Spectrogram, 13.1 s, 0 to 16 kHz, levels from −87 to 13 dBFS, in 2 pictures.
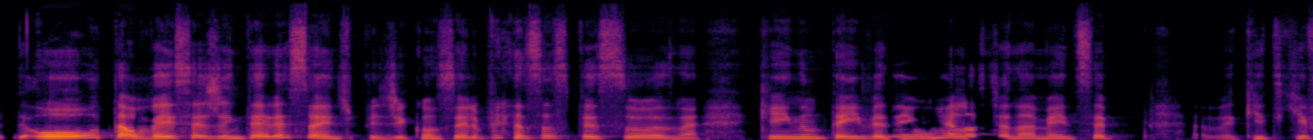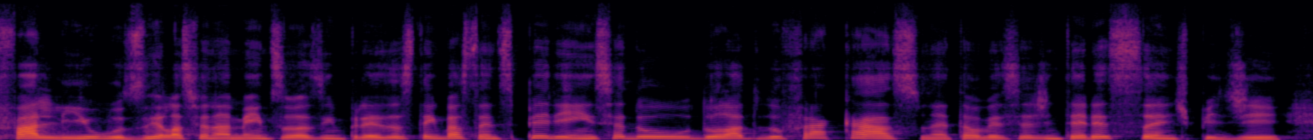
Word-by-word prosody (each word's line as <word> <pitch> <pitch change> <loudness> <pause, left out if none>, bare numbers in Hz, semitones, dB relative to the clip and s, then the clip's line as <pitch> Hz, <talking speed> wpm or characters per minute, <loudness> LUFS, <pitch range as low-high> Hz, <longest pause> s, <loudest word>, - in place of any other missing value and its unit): Ou 220 +6 +10
talvez 215 -1 +6
seja 235 -2 +2
interessante 230 -1 +3
pedir 195 -4 -5
conselho 195 -1 -1
pra 265 +4 -7
essas 245 -2 +1
pessoas, 200 -6 -1
né, 175 0 -4 0.3
quem 215 0 0
não 225 0 +2
teve 220 -2 +2
nenhum 205 +3 -3
relacionamento 210 -4 -1
você 220 +1 -1 0.7
que 200 - -4
que 210 +5 -4
faliu 200 -1 0
os 180 -4 -3
relacionamentos 180 -1 -2
ou 170 - -3
as 175 +1 -3
empresas, 185 +1 -4
tem 200 0 -5
bastante 205 0 -3
experiência 210 -1 -4
do 215 -1 -2
do 205 +2 -1
lado 195 -1 -3
do 210 +1 -3
fracasso, 205 -5 -4
né, 165 0 -7
talvez 170 0 -6
seja 185 0 -7
interessante 195 -1 -3
pedir 155 -3 -7
205 Hz, 170 wpm, -23 LUFS, 185-220 Hz, 0.7 s, Ou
